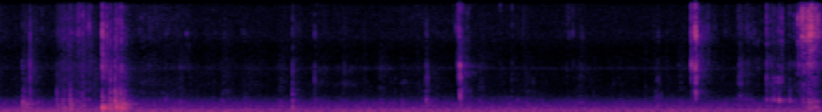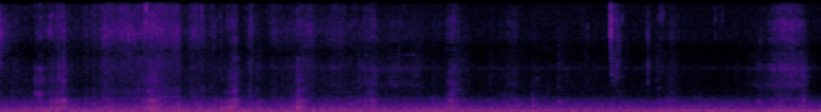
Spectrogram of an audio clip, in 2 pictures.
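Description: Someone chewing and crunching Lay's potato chips with her mouth close to the microphone: a few sharp crunches about a second in and again around seven to eight seconds in, with quieter chewing between, over a steady low hum.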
